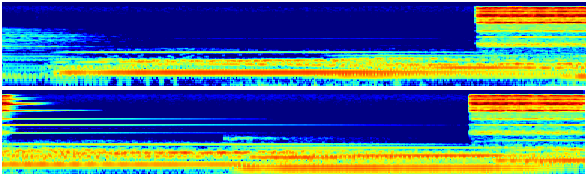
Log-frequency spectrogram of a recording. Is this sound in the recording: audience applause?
no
